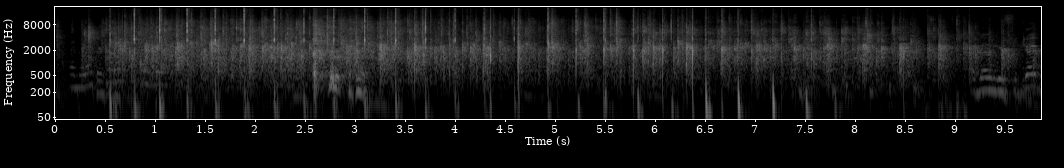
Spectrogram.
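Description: An audience at a product meetup in Brussels claps together for about ten seconds, a dense steady patter of many hands with occasional louder individual claps standing out and some voices mixed in.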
